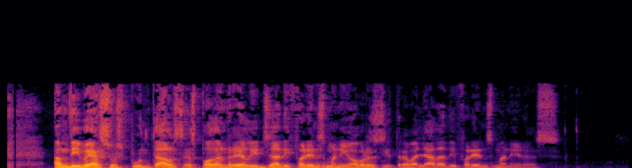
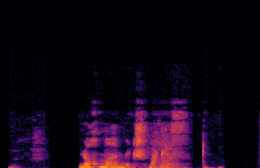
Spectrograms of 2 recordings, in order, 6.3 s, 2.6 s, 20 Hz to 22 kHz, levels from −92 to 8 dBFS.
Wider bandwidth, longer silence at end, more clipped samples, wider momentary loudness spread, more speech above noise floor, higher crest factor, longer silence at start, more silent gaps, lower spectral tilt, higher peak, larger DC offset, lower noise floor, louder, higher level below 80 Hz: first, 11.5 kHz vs 9.2 kHz; first, 0.75 s vs 0.35 s; neither; first, 23 LU vs 20 LU; first, 55 dB vs 21 dB; about the same, 22 dB vs 18 dB; about the same, 0.05 s vs 0.1 s; neither; about the same, -5.5 dB/octave vs -5 dB/octave; first, 0 dBFS vs -12 dBFS; neither; first, -76 dBFS vs -47 dBFS; first, -21 LUFS vs -26 LUFS; about the same, -54 dBFS vs -52 dBFS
